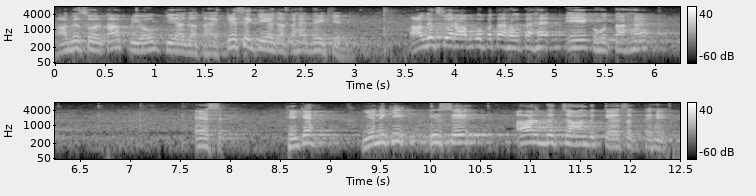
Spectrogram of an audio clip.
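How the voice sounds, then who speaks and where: A man's voice: high voice, measured pace, long pauses. A male Hindi grammar teacher giving a classroom lesson, asking questions and answering them himself, repeating key words. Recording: roomy lo-fi classroom recording, faint noise.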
